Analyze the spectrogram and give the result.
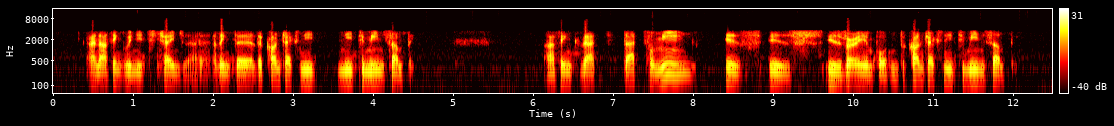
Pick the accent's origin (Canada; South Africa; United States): South Africa; me being South African, it's important for people to note I couldn't afford to go buy new boots every 2-3 months.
